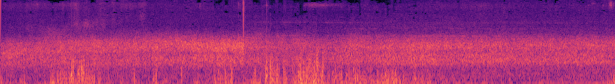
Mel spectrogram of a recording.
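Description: Wind buffeting the microphone: a loud, uneven low rumble that swells and drops.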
